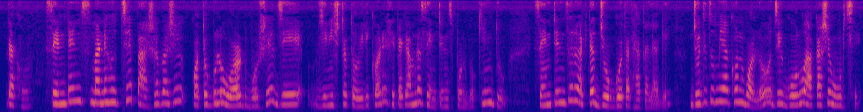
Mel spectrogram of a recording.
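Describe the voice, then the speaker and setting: A woman's voice: high voice, gravelly, darkish tone. A woman teaching an English lesson for beginners, carefully spelling out example words one by one. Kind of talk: explanatory tutorial lesson.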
